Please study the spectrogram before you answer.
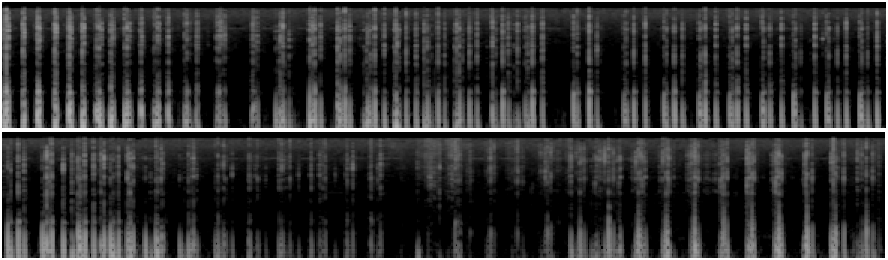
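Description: Fingernails scratch and tap along the ridges of a small, clear, hollow plastic case with a ridged texture. The result is a rapid, irregular stream of short, dry clicks and scrapes with a dull, low body. There is a brief pause near the middle, and the tapping grows softer toward the end.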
